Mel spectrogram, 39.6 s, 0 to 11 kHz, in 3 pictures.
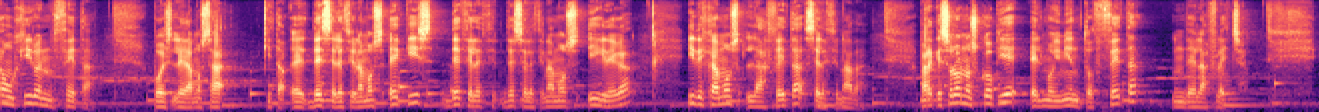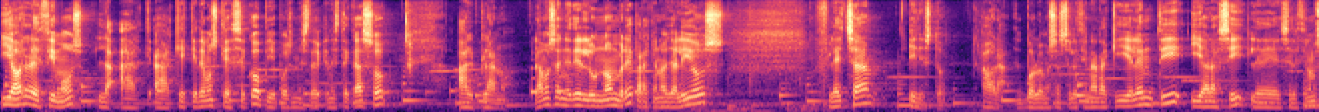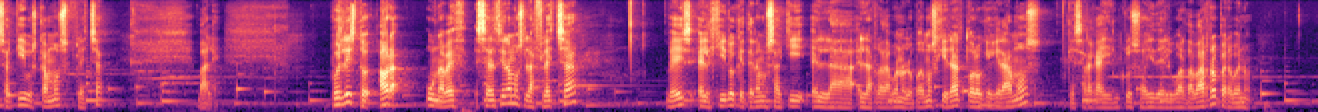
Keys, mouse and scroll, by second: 3.7 click, 5.8 click, 18.7 click, 18.9-24.0 drag, 24.0 right click, 25.7-28.4 drag, 28.4-31.2 middle drag, 31.2 right click, 31.6-32.5 middle drag, 32.5-39.5 drag.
